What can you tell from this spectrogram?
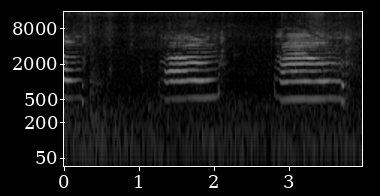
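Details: Cat meowing indoors: three drawn-out, flat-pitched meows about a second long each, with rich harmonics, spaced roughly a second and a half apart.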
